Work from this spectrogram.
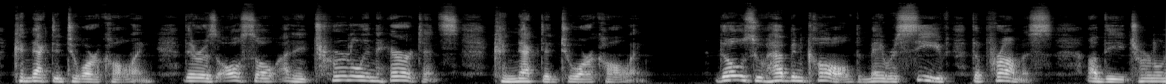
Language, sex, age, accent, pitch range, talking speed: English, male, 50-69, American, 130-175 Hz, 135 wpm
